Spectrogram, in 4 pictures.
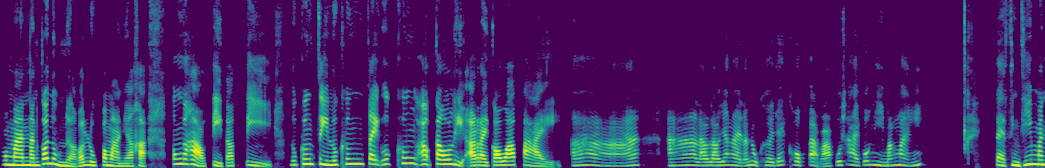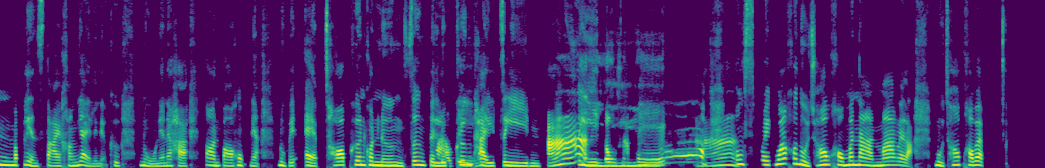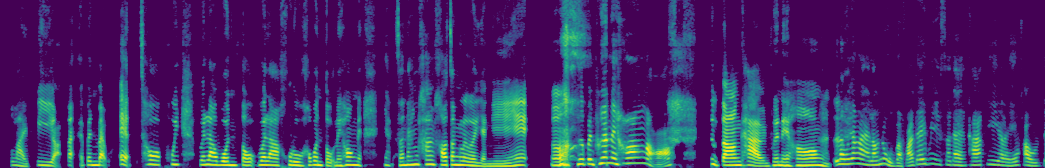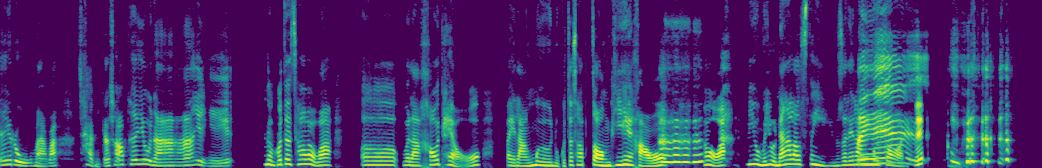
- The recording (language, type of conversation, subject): Thai, podcast, เคยเปลี่ยนสไตล์ตัวเองครั้งใหญ่ไหม เล่าให้ฟังหน่อย?
- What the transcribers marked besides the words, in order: tsk; stressed: "ตี๋มาก"; tsk; laughing while speaking: "เออ"; laugh; laugh; chuckle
